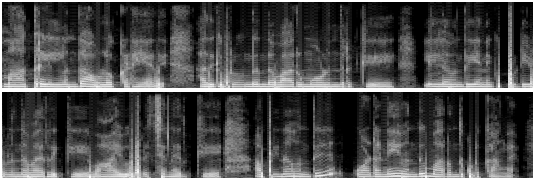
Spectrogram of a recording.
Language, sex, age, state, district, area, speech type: Tamil, female, 30-45, Tamil Nadu, Thoothukudi, urban, spontaneous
